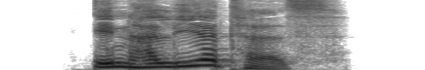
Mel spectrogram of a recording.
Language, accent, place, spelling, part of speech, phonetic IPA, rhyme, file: German, Germany, Berlin, inhaliertes, adjective, [ɪnhaˈliːɐ̯təs], -iːɐ̯təs, De-inhaliertes.ogg
- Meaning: strong/mixed nominative/accusative neuter singular of inhaliert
